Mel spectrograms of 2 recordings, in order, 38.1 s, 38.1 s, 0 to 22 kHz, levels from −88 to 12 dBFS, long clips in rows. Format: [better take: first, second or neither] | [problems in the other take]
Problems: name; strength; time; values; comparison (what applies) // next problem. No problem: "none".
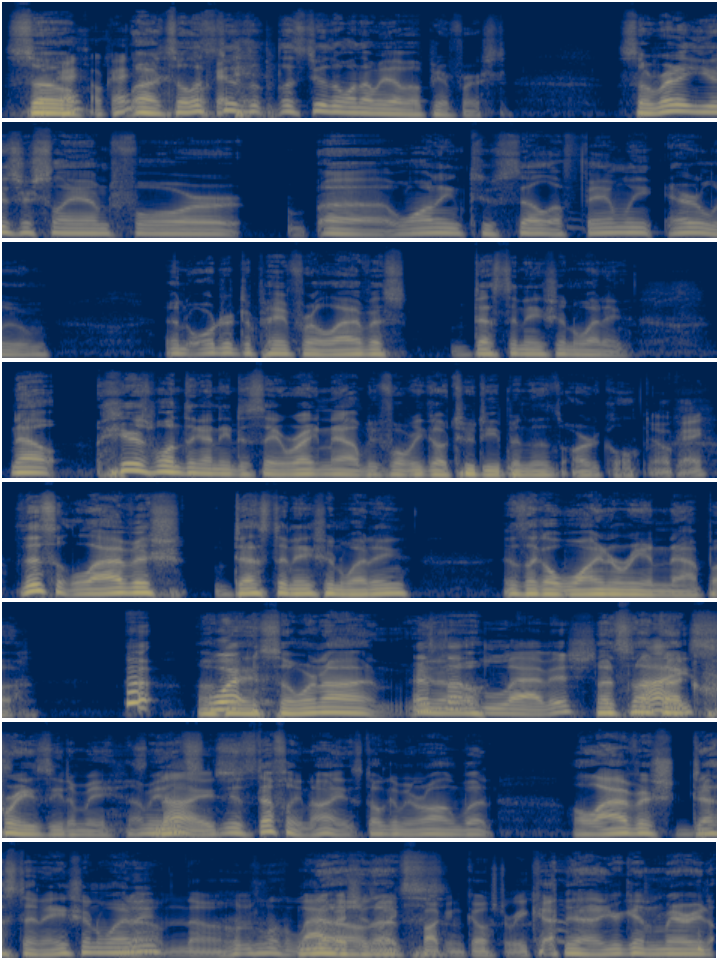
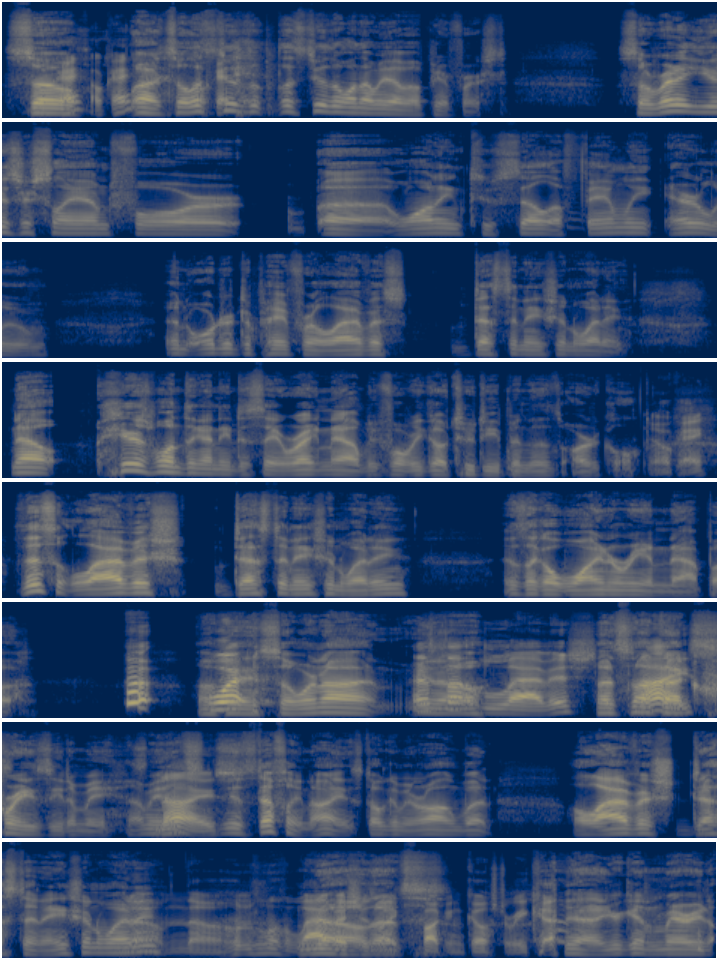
first | thin; very; fading below 700 Hz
